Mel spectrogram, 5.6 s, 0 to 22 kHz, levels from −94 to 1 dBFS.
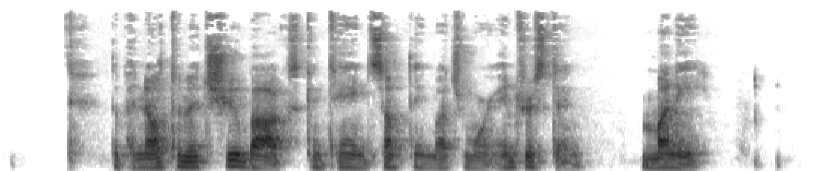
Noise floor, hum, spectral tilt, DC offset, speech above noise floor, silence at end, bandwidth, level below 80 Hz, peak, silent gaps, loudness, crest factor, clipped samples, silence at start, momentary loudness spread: -60 dBFS; none; -4 dB/octave; under 0.1%; 40 dB; 0.9 s; 16.5 kHz; -62 dBFS; -2 dBFS; none; -20 LUFS; 20 dB; under 0.1%; 0.45 s; 17 LU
